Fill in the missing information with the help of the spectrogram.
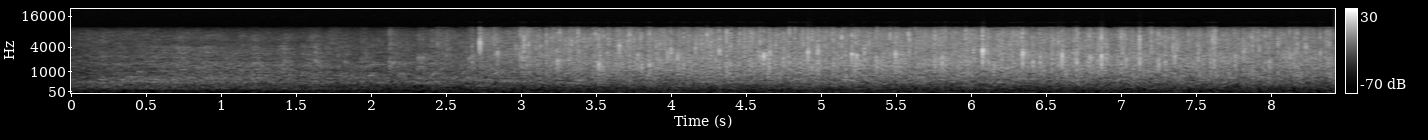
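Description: Theatre audience applauding. The clapping grows louder about three seconds in.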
